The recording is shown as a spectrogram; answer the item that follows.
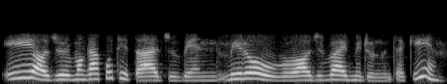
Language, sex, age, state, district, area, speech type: Nepali, female, 18-30, West Bengal, Jalpaiguri, urban, conversation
